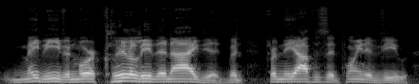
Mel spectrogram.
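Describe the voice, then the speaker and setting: An American man in his sixties, musing aloud in a halting, rambling monologue and often repeating words. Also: medium pitch, a little mellow, no echo. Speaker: vlogger, writer and ham radio hobbyist.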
